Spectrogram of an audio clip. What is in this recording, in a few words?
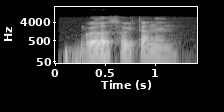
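"гӧлӧсуйтанін", Komi, male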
